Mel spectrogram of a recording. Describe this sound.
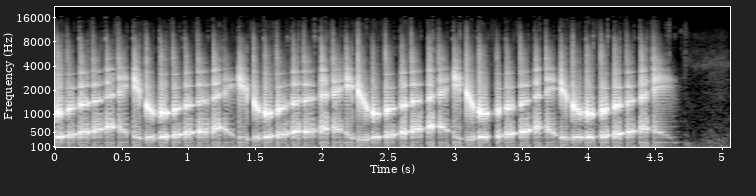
jaw harp24
Jaw harp sound
Recorded using an SM58, Tascam US-1641 and Logic Pro
bounce, doing, funny, harp, twang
